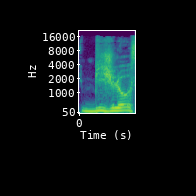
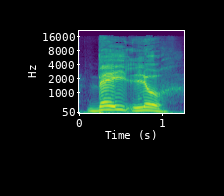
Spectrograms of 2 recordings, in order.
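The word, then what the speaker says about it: Bijlow: C'est qui Bigelow Bon voilà, Baylo. Voilà, quand c'est IJ, c'est Hey, c'est comme Wijnaldum, non, c'est Wijnaldum.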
